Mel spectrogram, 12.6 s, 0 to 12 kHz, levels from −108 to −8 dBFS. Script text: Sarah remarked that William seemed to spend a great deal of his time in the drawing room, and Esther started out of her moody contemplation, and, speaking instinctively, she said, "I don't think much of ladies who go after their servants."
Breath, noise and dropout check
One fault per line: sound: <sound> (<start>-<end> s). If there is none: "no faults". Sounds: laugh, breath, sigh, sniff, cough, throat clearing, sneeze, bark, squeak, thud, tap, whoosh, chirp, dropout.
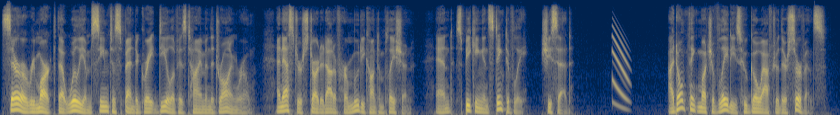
sound: chirp (9.2-9.5 s)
